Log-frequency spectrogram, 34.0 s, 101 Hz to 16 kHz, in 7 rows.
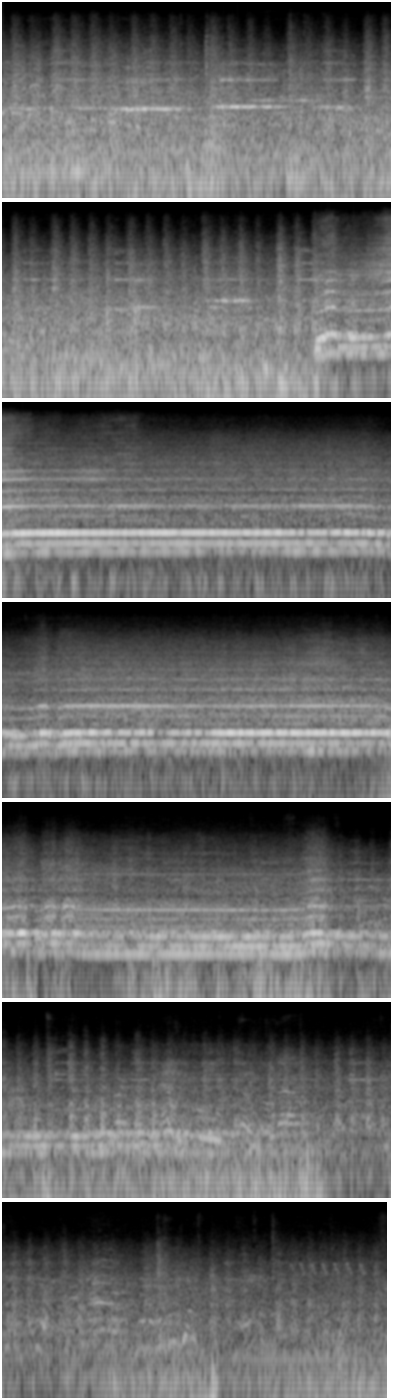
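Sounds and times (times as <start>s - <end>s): steam locomotive whistle: 0.0s - 4.6s, 6.3s - 8.0s, 8.6s - 26.7s
rushing train noise: 0.0s - 33.9s.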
